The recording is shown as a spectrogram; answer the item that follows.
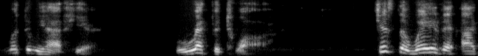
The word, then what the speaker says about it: repertoire: so that word is repertoire repertoire right it's a French word so that ending is not pronounced the way that English speakers will pronounce an English word right it's pronounced repertoire repertoire right like a sort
